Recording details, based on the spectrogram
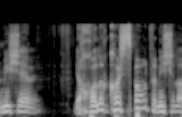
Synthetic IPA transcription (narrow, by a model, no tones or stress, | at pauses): miʃe | jaχoleʁkʰoʃspoʁt̪vemiʃelo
